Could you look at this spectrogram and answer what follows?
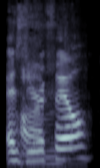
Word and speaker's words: Aziraphale: go through time with Crowley and I can't pronounce the angel's name no matter how hard I try. Aziraphale?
